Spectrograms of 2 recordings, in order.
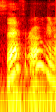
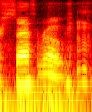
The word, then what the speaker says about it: Seth Rogen: No, it's Seth Rogen, all right. – Okay, yeah. – For sure, Seth Rogen. – I looked it up right now. Yeah, it's Rogen.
